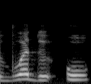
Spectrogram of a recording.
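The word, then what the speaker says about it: bois de Hô: Et dans ces périodes-là, on peut utiliser de l'huile essentielle de bois de haut, ça s'écrit H-O, qui est une huile essentielle d'une espèce très proche du bois de rose et qui vient d'Asie du Sud-Est.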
